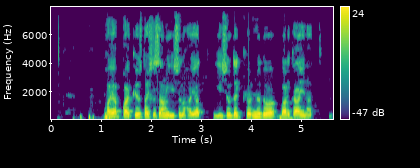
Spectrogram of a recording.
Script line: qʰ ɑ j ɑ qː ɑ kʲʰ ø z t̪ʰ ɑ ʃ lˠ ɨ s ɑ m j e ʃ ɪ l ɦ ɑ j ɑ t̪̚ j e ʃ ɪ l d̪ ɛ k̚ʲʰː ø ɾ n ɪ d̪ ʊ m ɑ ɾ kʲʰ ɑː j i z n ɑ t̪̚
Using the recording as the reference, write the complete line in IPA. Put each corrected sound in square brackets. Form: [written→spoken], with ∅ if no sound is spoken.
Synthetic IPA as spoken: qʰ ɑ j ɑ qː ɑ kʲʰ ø z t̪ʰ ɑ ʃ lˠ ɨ s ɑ [m→ŋ] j e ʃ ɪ l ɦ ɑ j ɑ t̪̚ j e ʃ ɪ l d̪ ɛ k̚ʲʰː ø ɾ n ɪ d̪ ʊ [m→b] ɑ ɾ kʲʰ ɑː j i [z→∅] n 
